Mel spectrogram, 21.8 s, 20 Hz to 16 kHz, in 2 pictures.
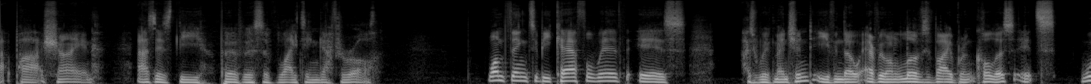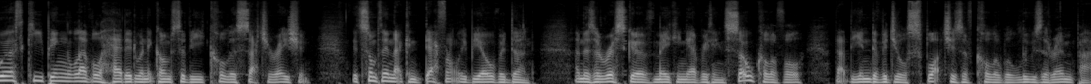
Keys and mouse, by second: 2.7 g, 3.9 click, 6.6-8.3 drag, 8.3 g, 8.4 click, 12.4 shift+d, 15.1 click, 15.6 shift+d, 18.4 click, 18.9 shift+d, 20.8 click, 21.5-21.8 drag.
